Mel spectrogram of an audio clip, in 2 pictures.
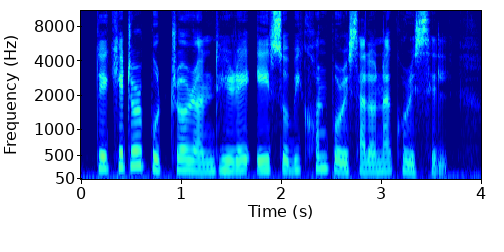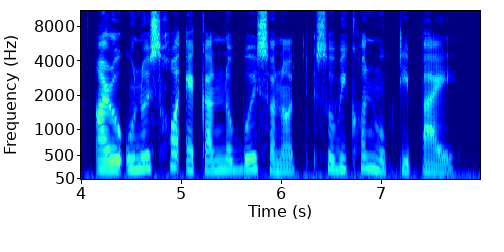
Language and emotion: Assamese, neutral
